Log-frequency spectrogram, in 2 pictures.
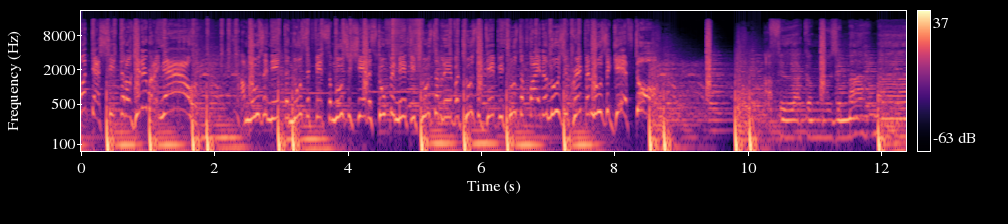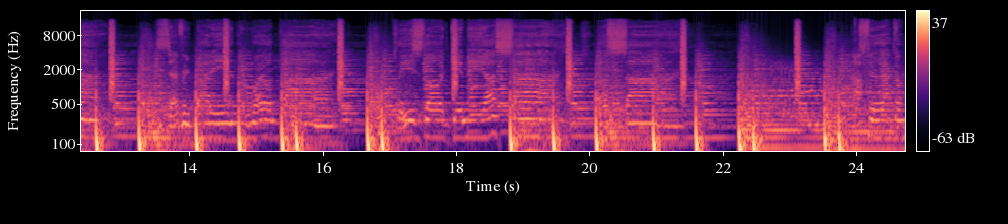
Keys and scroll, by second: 0.9 ctrl+-, 1.7 ctrl+-, 1.9-4.8 typing, 2.1 ctrl+-, 3.2 ctrl+alt+z, 4.6 ctrl+-, 6.2 ], 8.6 space, 17.3 ctrl+alt+z, 18.5 ctrl+=, 20.7 ctrl+-, 20.9 space, 21.1 ctrl+-, 21.3 ], 22.8 ctrl+alt+z, 23.3 space, 24.6 ctrl+=.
